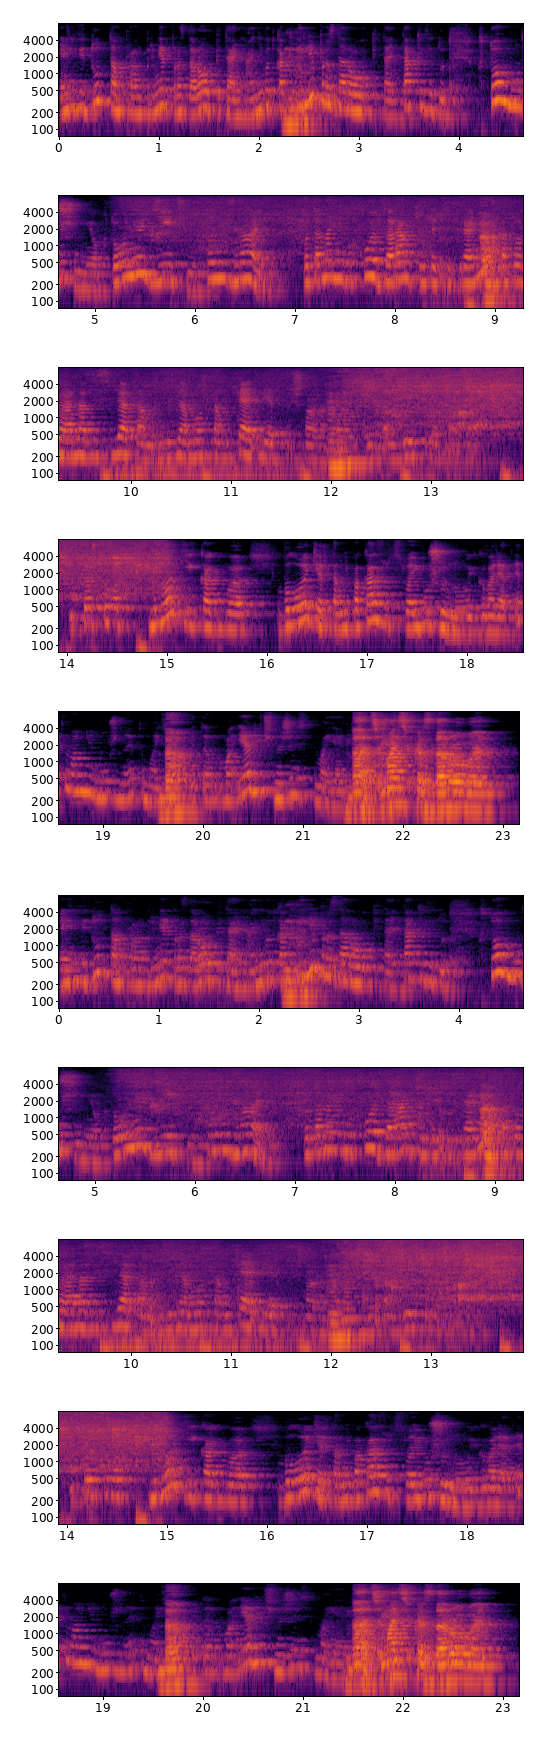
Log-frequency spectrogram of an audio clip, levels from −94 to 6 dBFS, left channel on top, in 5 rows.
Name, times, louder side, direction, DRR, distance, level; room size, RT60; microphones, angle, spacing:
voice 1, 0.0-21.5, left 3 dB, 55° left, 1 dB, 0.4 m, -37 dB
sound 1, 5.2-15.0, right 1 dB, 45° right, 0.8 m, -41 dB
sound 2, 8.2-14.8, right 1 dB, 65° right, 0.3 m, -44 dB
voice 2, 11.9-12.3 19.5-19.8 21.4-22.9, equal, 10° left, -3 dB, 0.5 m, -28 dB
2.6 x 2.0 x 3.3 m, 0.67 s
head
